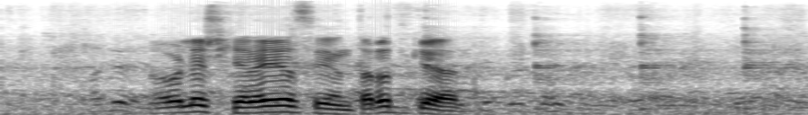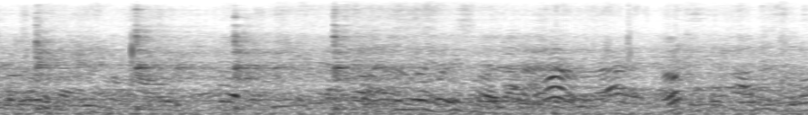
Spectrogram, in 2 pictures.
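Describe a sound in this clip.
People talk in the background.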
